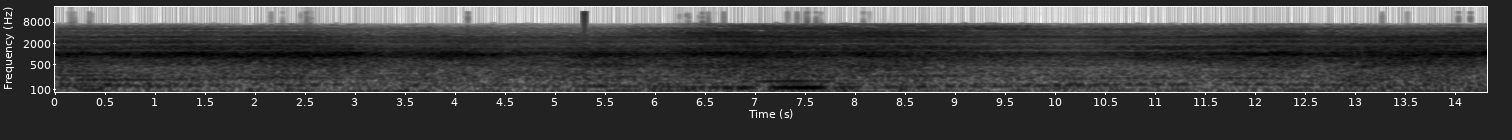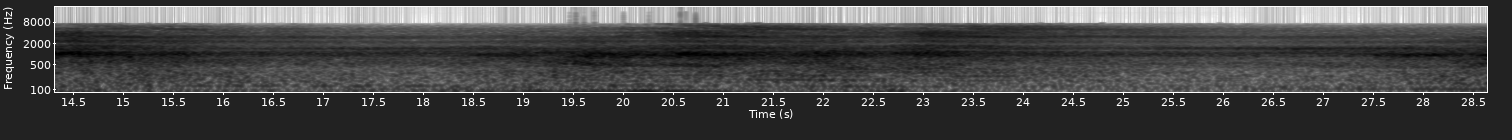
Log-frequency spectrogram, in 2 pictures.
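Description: Steady outdoor vehicle noise: a low rumble under a hiss that swells and fades every few seconds.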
